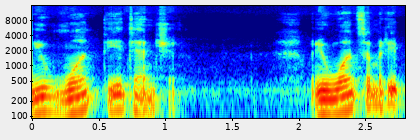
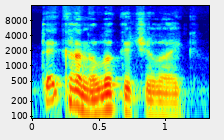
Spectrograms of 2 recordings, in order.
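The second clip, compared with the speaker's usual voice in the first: normal talking voice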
